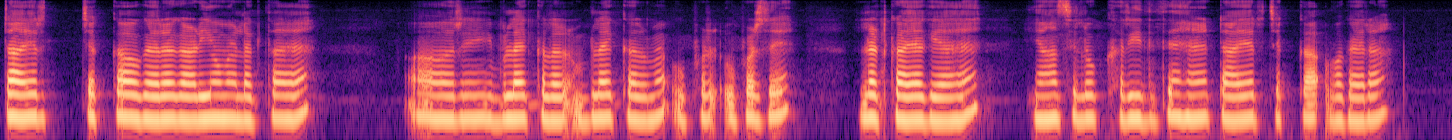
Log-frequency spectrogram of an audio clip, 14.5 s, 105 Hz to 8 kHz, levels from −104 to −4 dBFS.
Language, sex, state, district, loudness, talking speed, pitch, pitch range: Hindi, female, Odisha, Nuapada, -17 LUFS, 105 wpm, 210 Hz, 200-215 Hz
